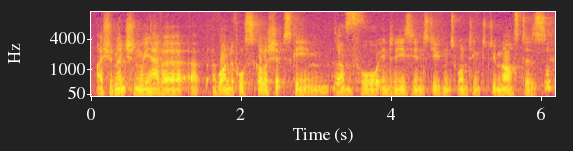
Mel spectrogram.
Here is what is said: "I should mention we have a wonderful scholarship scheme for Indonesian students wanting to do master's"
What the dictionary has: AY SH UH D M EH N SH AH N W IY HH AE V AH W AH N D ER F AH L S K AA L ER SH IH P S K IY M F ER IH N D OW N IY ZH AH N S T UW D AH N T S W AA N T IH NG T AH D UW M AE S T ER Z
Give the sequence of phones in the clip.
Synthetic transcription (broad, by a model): AY SH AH D M EH N SH AH N W IY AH V AH W AH N D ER F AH L S K AA L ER SH IH P S K IY M F ER IH N D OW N IY Z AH N S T UW D N T S W AA N T IH NG T AH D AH M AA S T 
